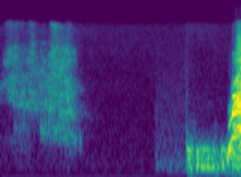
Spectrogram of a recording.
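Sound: dog barking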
